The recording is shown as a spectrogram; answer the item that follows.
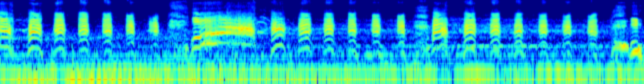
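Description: Majin Buu's cartoon voice laughing in a long, rapid, even string of high-pitched giggles, about four a second. About two seconds in, a louder rushing sound briefly interrupts it.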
